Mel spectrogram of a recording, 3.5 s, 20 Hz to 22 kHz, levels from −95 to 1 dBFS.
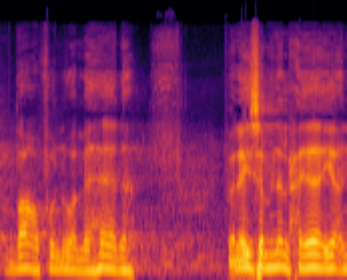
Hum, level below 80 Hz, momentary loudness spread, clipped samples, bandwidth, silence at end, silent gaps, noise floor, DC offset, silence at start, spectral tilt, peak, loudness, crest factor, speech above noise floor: none; -42 dBFS; 21 LU; under 0.1%; 16 kHz; 0 s; none; -39 dBFS; under 0.1%; 0 s; -5 dB/octave; 0 dBFS; -15 LUFS; 16 dB; 25 dB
